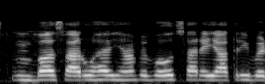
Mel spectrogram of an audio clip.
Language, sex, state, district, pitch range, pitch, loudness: Hindi, male, Bihar, Supaul, 205-210 Hz, 205 Hz, -15 LUFS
